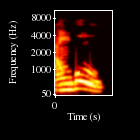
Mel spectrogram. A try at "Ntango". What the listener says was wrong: C'est Ntango, c'est Kikongo, c'est Ntango. Parce que eux, ne peuvent pas prononcer le N et la nasale.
